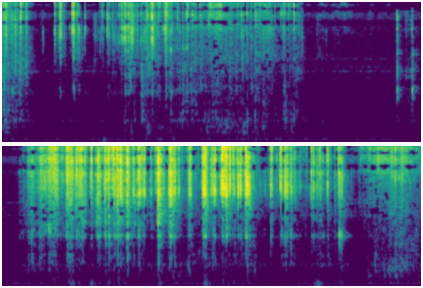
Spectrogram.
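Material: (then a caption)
Soap. A metal blade carves into the surface of a solid pink bar of soap held in the hand, cutting it into small cubes and breaking them off. Faint, sparse scratches and light clicks come first, with a near-silent pause. Then dense, bright, crisp crunching and crackling swells before tapering off near the end.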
